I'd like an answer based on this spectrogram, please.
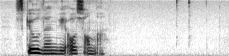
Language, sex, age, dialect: Faroese, female, 36-60, Suðuroy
